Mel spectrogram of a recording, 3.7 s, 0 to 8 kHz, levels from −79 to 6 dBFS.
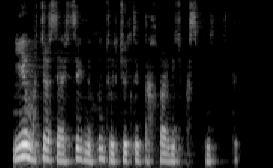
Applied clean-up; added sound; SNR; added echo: neural mask model DeepFilterNet 3.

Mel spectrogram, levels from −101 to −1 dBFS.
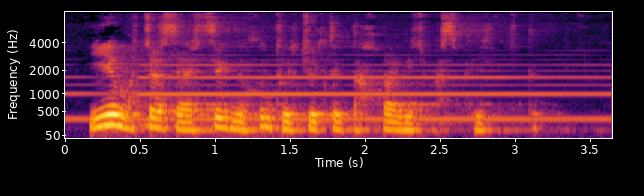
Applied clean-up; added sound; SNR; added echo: none; Wind instrument, woodwind instrument; 14 dB; reverberation time 1.4 s.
